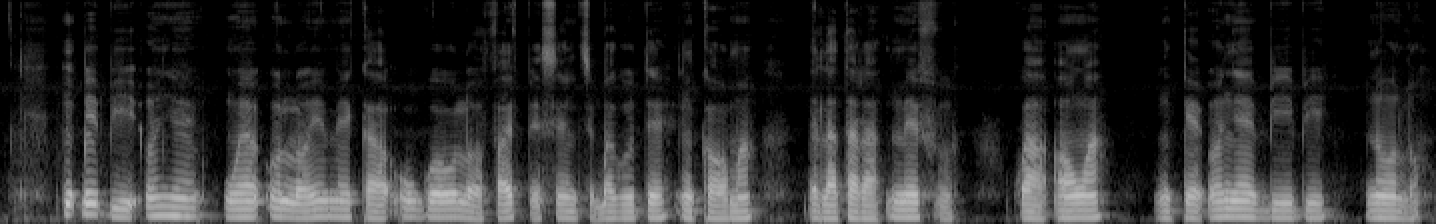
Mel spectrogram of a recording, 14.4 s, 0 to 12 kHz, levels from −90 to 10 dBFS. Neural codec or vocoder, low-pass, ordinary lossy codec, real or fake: none; none; none; real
